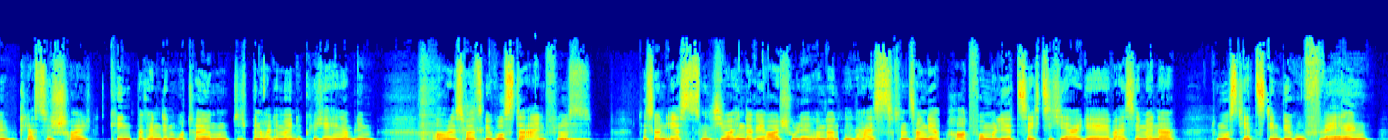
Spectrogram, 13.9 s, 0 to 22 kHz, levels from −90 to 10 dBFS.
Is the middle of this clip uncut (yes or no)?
no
